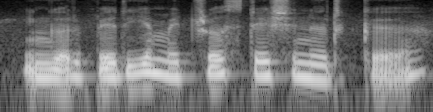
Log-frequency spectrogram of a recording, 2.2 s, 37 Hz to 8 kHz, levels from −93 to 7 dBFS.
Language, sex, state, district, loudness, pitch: Tamil, female, Tamil Nadu, Nilgiris, -15 LUFS, 185 Hz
